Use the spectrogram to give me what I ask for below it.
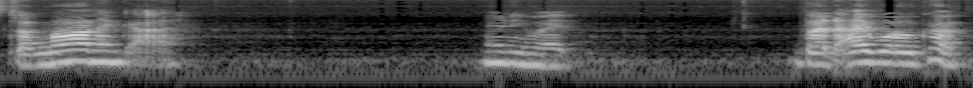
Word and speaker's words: Dahlonega: at north georgia college and i call it dalenega but it's dahlonega just there's a lot of indian cities around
